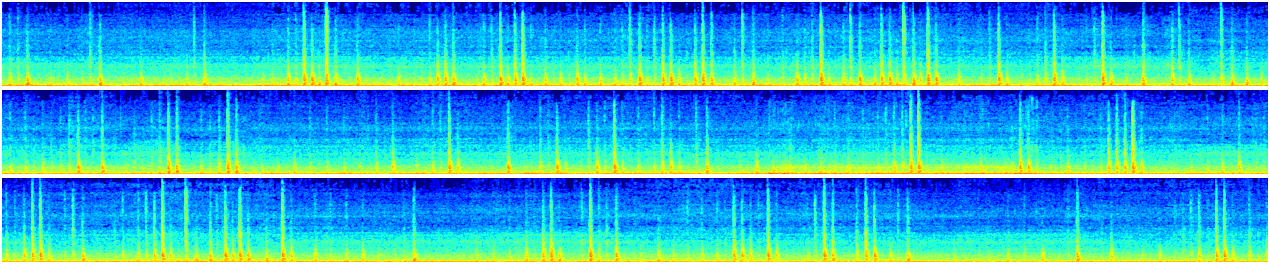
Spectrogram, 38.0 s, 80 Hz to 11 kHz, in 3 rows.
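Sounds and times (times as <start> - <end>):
car interior rattling clicks: 0.0 - 34.5, 35.1 - 37.9
car low rumble: 0.0 - 37.9.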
